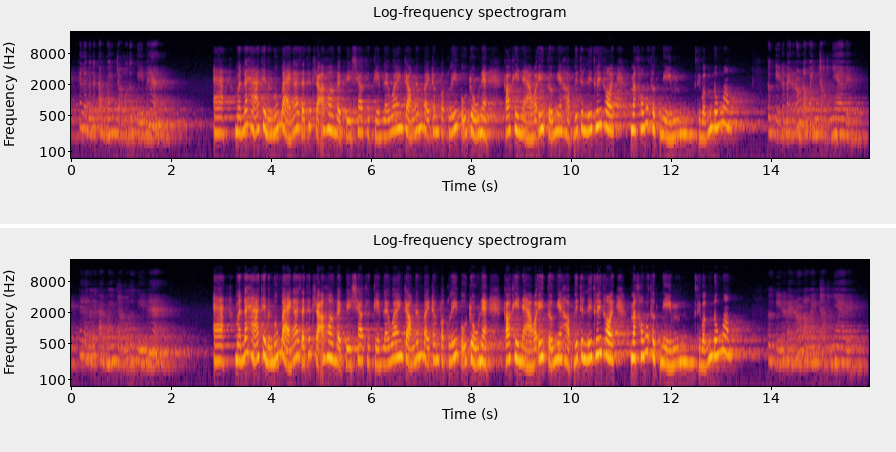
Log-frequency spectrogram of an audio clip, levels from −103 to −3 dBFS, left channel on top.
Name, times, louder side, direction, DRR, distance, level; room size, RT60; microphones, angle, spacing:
voice 1, 0.2-1.8 14.1-15.6, equal, 75° left, 0 dB, 5.7 m, -37 dB
voice 2, 2.9-13.2, right 3 dB, 35° right, 13 dB, 0.8 m, -26 dB
27.0 x 21.5 x 4.9 m, 2.2 s
head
